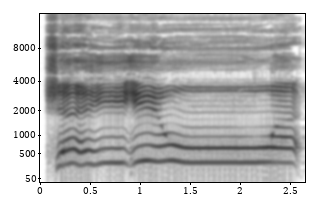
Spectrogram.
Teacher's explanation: Syai'in tanwin bertemu dengan waw. Seperti yang episod sebelum ini, kita dah berjumpa juga, iaitu idgham ma'al ghunnah. Cumanya ada setengah-setengah baca kadang-kadang dia tak masukkan tu secara sempurna ataupun dia malu-malu.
